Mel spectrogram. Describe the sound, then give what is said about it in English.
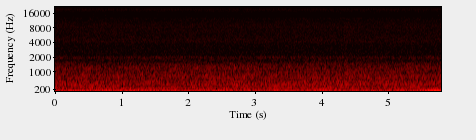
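A steady, low rumble of traffic hums quietly and continuously, a faint wash of engine noise with no distinct vehicles standing out and no voices. “Just like the sounds of this voice or of the traffic don't appear in a void.”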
